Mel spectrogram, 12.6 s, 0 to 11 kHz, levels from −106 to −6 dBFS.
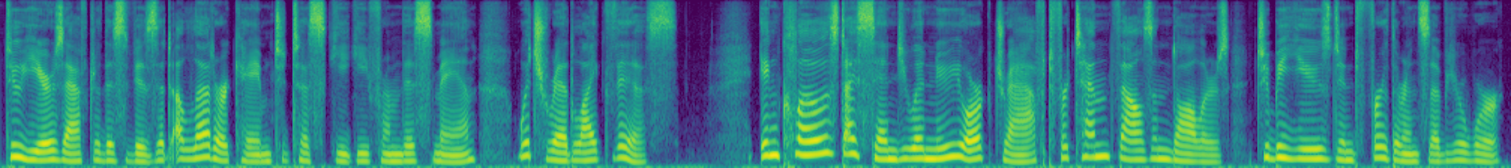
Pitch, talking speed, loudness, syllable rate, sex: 180 Hz, 175 wpm, -18 LUFS, 4.3 syllables/s, female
